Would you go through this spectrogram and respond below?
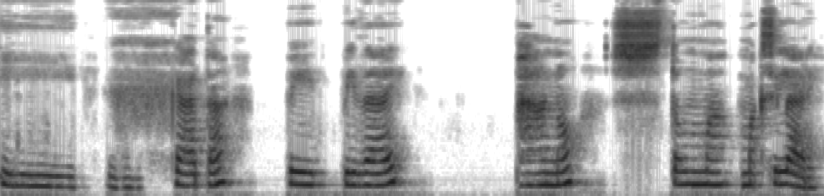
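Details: Acted stuttering voiced for a male animated character introduced as someone who sometimes stutters, in Greek; portrayal, not a real patient; stuttering.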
